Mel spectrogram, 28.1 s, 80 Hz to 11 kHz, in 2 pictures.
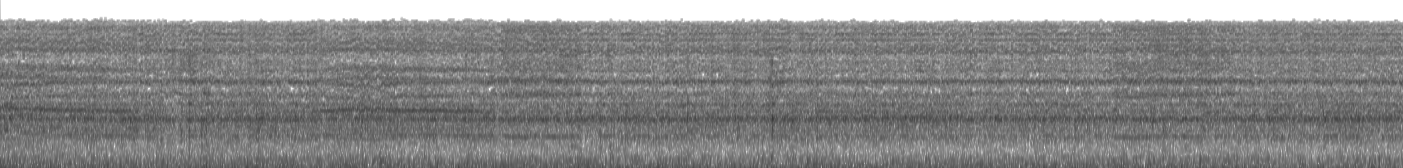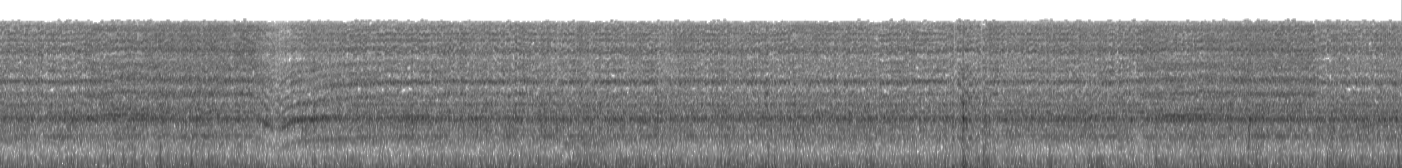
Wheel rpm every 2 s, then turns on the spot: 160, 160, 160, 160, 160, 160, 160, 160, 150, 160, 160, 160, 160, 160.
none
